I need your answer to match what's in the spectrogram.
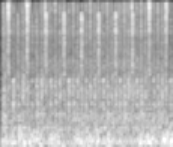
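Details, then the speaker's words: Diesel vehicle at idle, noise absent before a trip and present on return: sharp puffing chuff about five times a second; owner suspects the injection pump or injectors, later traced to compression leaking past an injector seat in the cylinder head. "Ngayon pag uwi namin dito, ganito na ang tunog niya. Nung umalis kami ay wala pa. So mahinala ako dito na kung di injection pump or yung sa injectors ang may singaw."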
